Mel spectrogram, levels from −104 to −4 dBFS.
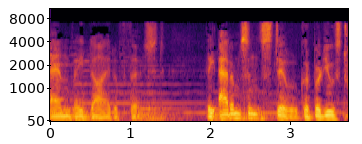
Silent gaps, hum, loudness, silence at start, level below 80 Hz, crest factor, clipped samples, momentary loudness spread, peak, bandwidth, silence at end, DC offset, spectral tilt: none; none; -21 LUFS; 0 s; -44 dBFS; 16 dB; under 0.1%; 11 LU; -6 dBFS; 7.4 kHz; 0 s; under 0.1%; -6 dB/octave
